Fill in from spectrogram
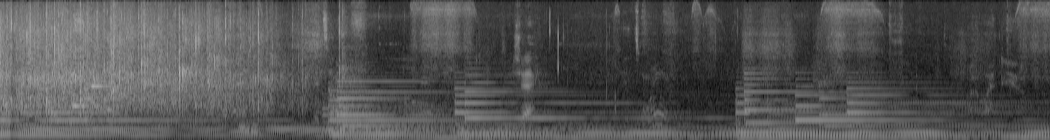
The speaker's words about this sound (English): Would you give them a big round of applause?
